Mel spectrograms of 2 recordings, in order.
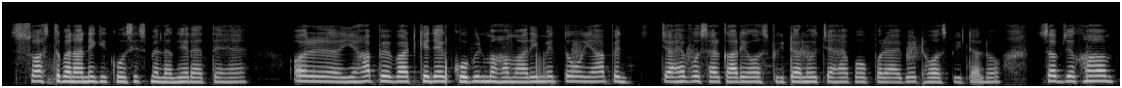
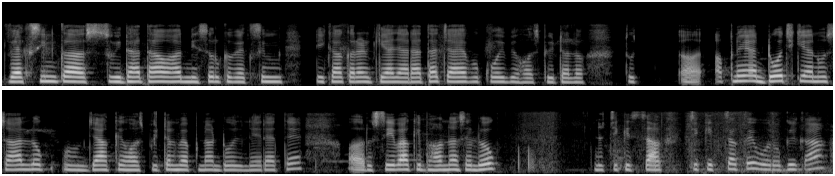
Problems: constant background noise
